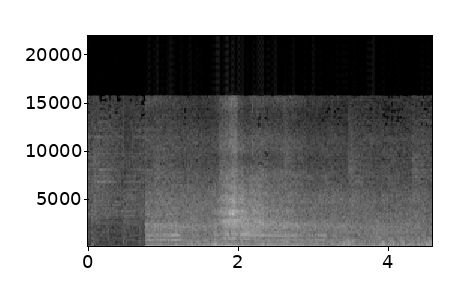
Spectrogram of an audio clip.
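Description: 2004 BMW 330Ci's 3.0-litre straight-six running at its twin tailpipes, cutting in suddenly under a second in. It is blipped once, with a quick rise in pitch, then settles back slowly.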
